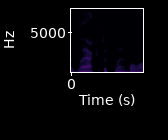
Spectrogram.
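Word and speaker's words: Lac du Flambeau: I'm a student of French, and I know they say Lac de Flambeau up there, but Lac is the proper French pronunciation. But I guess since we're in the United States, I'll say Lac de Flambeau.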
